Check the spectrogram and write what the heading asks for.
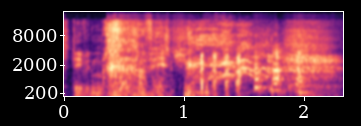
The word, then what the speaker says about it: Mihaljevich: I believe it's pronounced Stephen Mihaljevich.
